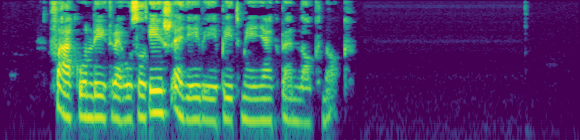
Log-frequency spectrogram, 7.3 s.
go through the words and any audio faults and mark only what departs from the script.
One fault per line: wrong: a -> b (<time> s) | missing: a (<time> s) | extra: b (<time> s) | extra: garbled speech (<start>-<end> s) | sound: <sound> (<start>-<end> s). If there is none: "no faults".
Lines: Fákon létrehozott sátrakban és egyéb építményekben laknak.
missing: sátrakban (1.9 s)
